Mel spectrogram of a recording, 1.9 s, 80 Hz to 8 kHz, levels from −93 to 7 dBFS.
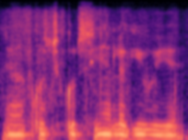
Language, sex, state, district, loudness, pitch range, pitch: Hindi, male, Jharkhand, Deoghar, -15 LUFS, 100-105 Hz, 100 Hz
